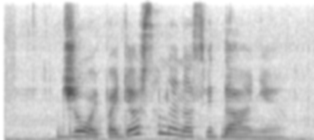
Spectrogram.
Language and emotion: Russian, positive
